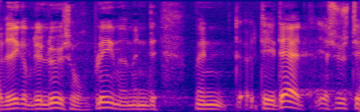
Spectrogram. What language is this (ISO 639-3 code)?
dan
